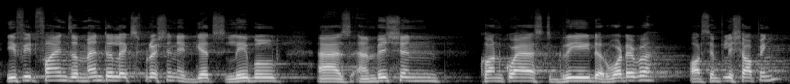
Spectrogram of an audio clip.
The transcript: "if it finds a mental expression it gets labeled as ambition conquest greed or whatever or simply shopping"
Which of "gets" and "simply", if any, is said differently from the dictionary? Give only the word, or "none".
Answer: none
